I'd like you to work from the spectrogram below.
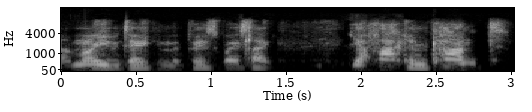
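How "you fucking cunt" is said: slow, higher-pitched mock-angry Australian; hammed-up angry Aussie accent; mad Aussie accent. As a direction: imitate an Australian getting angry, drawn out. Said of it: "Aussie person get mad".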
